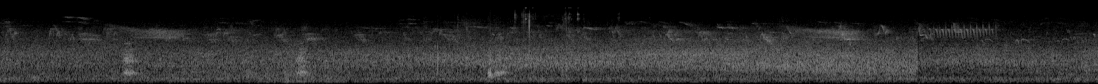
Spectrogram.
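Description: Outdoor birdsong: many small birds chirping over a steady background hiss, with a few louder short calls about one, three and five seconds in.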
